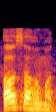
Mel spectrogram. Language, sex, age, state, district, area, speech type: Marathi, male, 30-45, Maharashtra, Akola, rural, read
